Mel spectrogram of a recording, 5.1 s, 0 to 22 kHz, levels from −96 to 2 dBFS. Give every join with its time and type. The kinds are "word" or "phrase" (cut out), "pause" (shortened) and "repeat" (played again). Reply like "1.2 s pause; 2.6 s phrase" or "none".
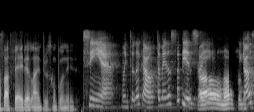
1.6 s pause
